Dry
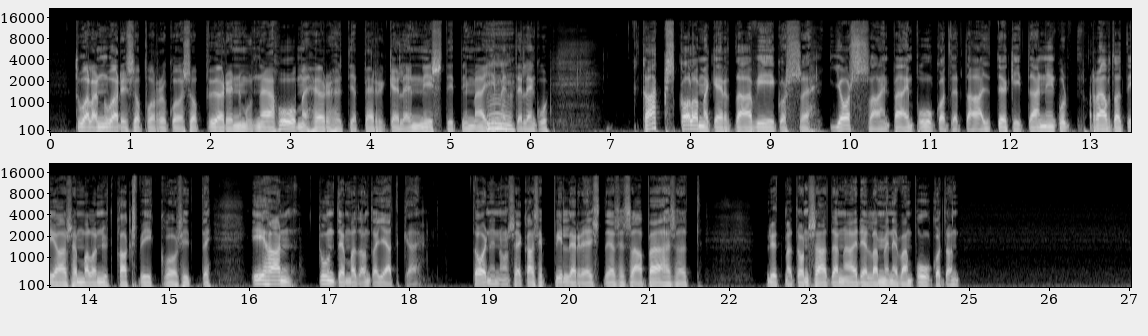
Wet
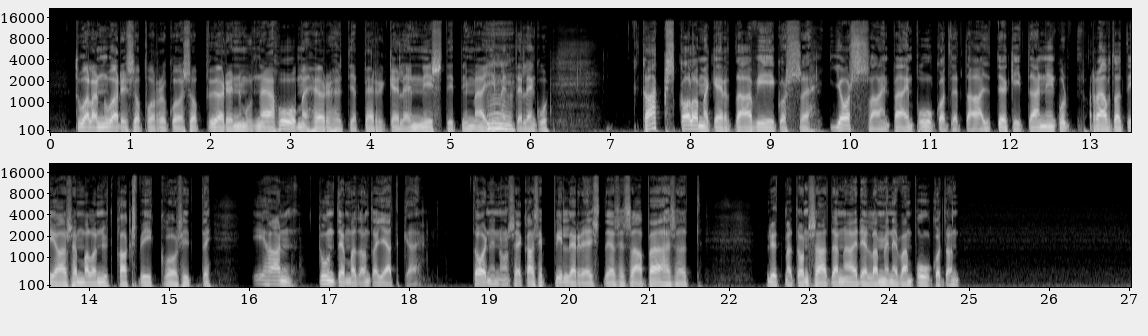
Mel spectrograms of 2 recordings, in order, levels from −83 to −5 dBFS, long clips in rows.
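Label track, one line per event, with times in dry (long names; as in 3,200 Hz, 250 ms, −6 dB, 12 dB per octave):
15.450000	16.520000	duck −23 dB, fades 0.45 s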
